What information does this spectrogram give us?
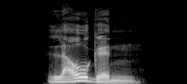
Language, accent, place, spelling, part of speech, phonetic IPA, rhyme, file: German, Germany, Berlin, Laugen, noun, [ˈlaʊ̯ɡn̩], -aʊ̯ɡn̩, De-Laugen.ogg
- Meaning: 1. gerund of laugen 2. plural of Lauge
